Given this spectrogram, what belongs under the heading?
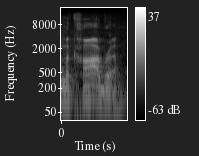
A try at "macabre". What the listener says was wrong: The R is silent. Macabre.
